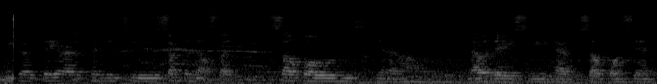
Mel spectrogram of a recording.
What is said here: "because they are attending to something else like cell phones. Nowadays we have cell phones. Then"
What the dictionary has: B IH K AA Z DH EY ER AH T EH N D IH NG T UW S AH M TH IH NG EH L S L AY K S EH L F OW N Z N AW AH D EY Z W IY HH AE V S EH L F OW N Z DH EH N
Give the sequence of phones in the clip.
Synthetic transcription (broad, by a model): B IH K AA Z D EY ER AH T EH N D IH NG T UW S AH M T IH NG EH L S L AY K S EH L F OW N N N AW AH D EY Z W IY HH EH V S EH L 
